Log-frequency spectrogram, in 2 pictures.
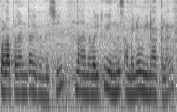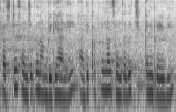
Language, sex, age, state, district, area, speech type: Tamil, female, 30-45, Tamil Nadu, Thanjavur, urban, spontaneous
